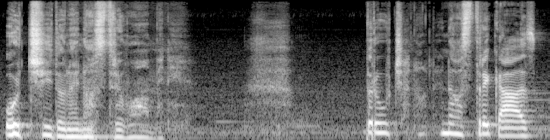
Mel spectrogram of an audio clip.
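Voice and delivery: from a hushed whisper to a loud, slow anguished cry; whisper building to outcry. Acted. Woman mourning the war's cruelties, building from whisper to a loud, slow cry. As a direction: start as a whisper and let the grief swell into a shout.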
